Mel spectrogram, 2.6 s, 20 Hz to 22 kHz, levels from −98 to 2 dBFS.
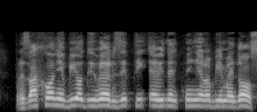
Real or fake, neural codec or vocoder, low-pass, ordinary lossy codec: fake; codec, 16 kHz, 2 kbps, FreqCodec, larger model; none; none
